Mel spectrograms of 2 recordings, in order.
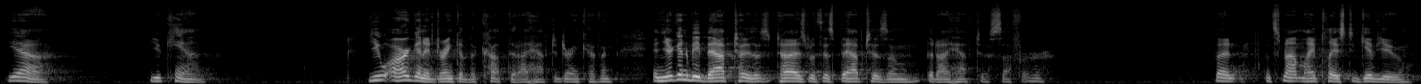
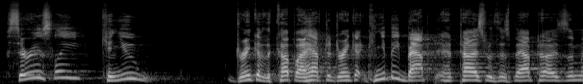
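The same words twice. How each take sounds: First: Softened Jesus. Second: A sharp higher "Seriously?", then a pressing challenge; Jesus testing James and John, mildly incredulous; challenging Jesus. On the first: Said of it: "And he softens". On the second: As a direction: put the disciples on the spot, lightly acted. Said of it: "Jesus first responds and says". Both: Retold or imitated.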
